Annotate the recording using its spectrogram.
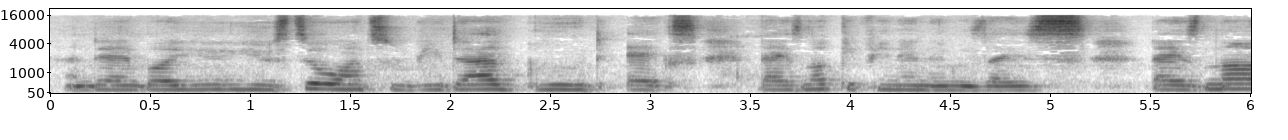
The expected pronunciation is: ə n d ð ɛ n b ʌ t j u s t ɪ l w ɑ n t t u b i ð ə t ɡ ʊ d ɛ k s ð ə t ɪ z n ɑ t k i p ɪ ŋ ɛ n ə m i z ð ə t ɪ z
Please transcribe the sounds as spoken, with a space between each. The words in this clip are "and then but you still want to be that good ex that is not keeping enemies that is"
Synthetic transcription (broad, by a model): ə n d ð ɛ n b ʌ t j u s t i l w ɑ n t t u b i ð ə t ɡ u d ɛ k s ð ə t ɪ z n ɑ t k i p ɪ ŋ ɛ n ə m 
